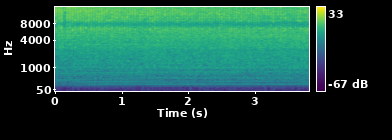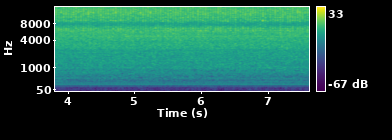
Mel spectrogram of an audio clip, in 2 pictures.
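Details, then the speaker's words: 1990s MTD Yard Machines push mower with an old primer-style Tecumseh engine, after the carburetor was dialed in and the throttle screw moved in. High, steady buzz with even pitch and no surging: running normally. "I also moved the throttle cable or the throttle screw in some, so it's throttled up much better now too. Just need to let it run for a little bit."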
